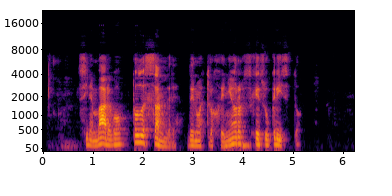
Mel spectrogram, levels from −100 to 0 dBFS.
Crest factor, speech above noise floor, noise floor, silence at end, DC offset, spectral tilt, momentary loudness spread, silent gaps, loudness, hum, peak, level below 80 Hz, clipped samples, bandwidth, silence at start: 22 dB; 57 dB; -82 dBFS; 1.1 s; under 0.1%; -5 dB/octave; 18 LU; none; -25 LUFS; none; -4 dBFS; -60 dBFS; under 0.1%; 7.6 kHz; 0.75 s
